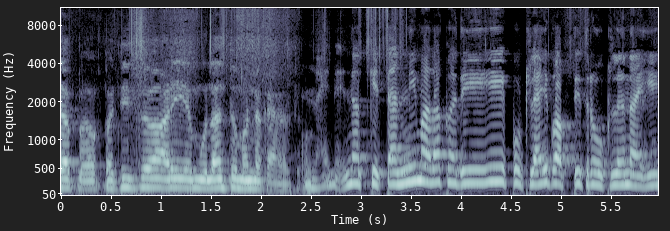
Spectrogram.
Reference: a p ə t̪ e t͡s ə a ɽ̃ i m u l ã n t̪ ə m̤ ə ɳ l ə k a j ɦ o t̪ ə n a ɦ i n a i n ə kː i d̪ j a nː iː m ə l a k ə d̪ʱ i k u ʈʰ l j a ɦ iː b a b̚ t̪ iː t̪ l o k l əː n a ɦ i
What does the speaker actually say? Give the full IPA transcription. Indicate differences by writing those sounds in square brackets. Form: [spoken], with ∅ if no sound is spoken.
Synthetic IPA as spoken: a p ə t̪ [i] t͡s ə a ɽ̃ i m u l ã n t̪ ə m̤ ə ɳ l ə k a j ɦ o t̪ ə n a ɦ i n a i n ə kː i [t̪] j a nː iː m ə l a k ə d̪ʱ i k u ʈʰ l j a ɦ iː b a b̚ t̪ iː t̪ [ɾ] o k l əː n a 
